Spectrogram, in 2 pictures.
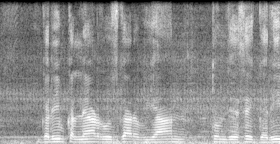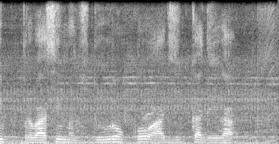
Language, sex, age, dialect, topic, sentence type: Hindi, male, 31-35, Kanauji Braj Bhasha, banking, statement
